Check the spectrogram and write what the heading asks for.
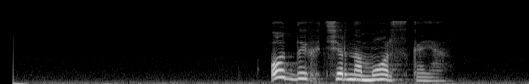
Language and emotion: Russian, positive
